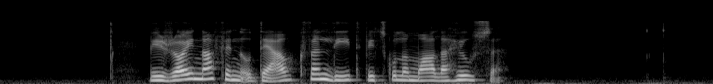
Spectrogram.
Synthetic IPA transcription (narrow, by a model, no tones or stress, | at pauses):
ʋiːɹɔʏnɑfɪno̰ːd̪æʊkʰʋɛnliːt̪ʋiːskʊləmɑːlɑɦʉːsə̰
